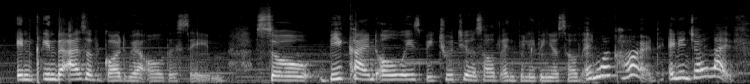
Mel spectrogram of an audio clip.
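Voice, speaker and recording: Very wide pitch swings, hardly any pauses, and noticeable background noise. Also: woman, fairly high pitch for a woman, moderate pace. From Namibia. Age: 30s. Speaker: actress and producer. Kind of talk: interview. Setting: at her home. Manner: calm, quiet.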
